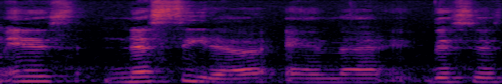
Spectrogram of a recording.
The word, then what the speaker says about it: Nesita: unique thing about that so my name is nesita and that this is nanye my name is spelled n-e-s-i-t-a mine is spelled n-o-n-y-e-a now um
